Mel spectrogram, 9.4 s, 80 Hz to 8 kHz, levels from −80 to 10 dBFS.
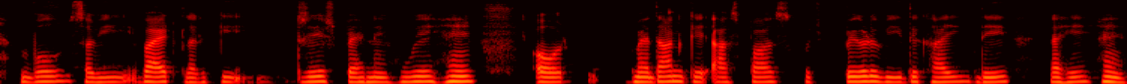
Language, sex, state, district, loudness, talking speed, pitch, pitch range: Hindi, female, Uttar Pradesh, Etah, -36 LUFS, 140 wpm, 165 Hz, 160-175 Hz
